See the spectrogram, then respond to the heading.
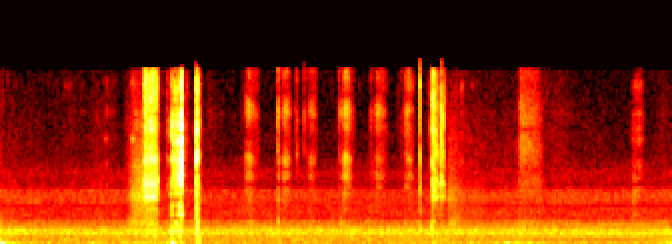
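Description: A thin paintbrush rubs short strokes across the bumpy surface of a small painted square of solid white polystyrene foam resting on a wooden table. Quiet, dry, scratchy brushing carries through the clip, broken by a few brief bright swishes.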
